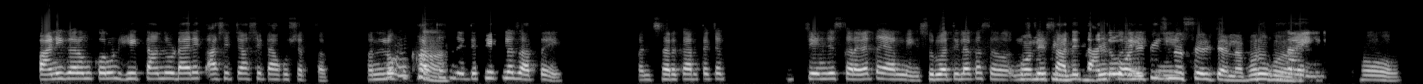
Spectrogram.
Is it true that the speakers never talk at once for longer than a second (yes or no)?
no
